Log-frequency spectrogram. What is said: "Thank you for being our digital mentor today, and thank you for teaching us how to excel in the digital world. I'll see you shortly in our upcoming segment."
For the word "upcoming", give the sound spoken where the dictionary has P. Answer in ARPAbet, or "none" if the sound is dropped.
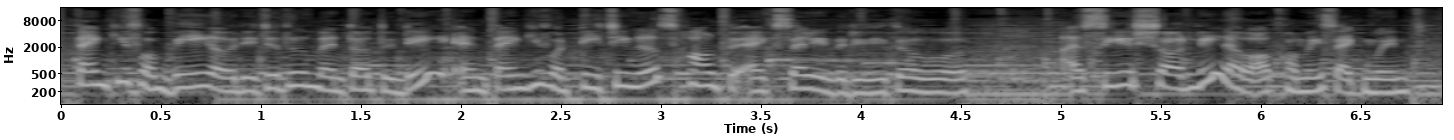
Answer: none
